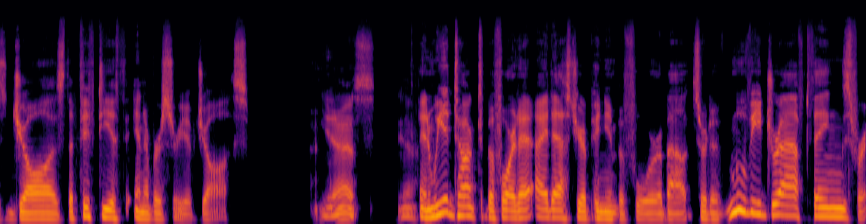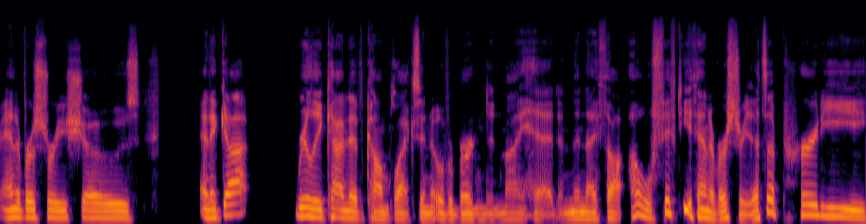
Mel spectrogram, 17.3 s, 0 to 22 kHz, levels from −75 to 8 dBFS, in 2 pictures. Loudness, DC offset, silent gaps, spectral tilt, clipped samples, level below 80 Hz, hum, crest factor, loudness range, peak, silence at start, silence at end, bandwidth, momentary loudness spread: -17 LUFS; under 0.1%; 2.57-3.10 s, 3.76-3.94 s, 10.27-10.52 s, 11.23-11.57 s; -5.5 dB/octave; under 0.1%; -70 dBFS; none; 12 dB; 4 LU; -4 dBFS; 0 s; 0 s; 15.5 kHz; 9 LU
